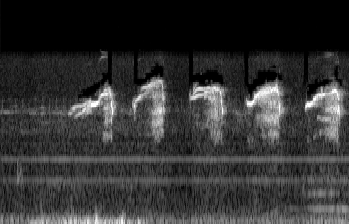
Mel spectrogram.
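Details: American bald eagles at their nest on Dale Hollow Lake, a reservoir on the Kentucky-Tennessee line, morning in April; five high, thin, rising squealing calls, each under a second, spaced by brief gaps, with a steady faint hum.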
